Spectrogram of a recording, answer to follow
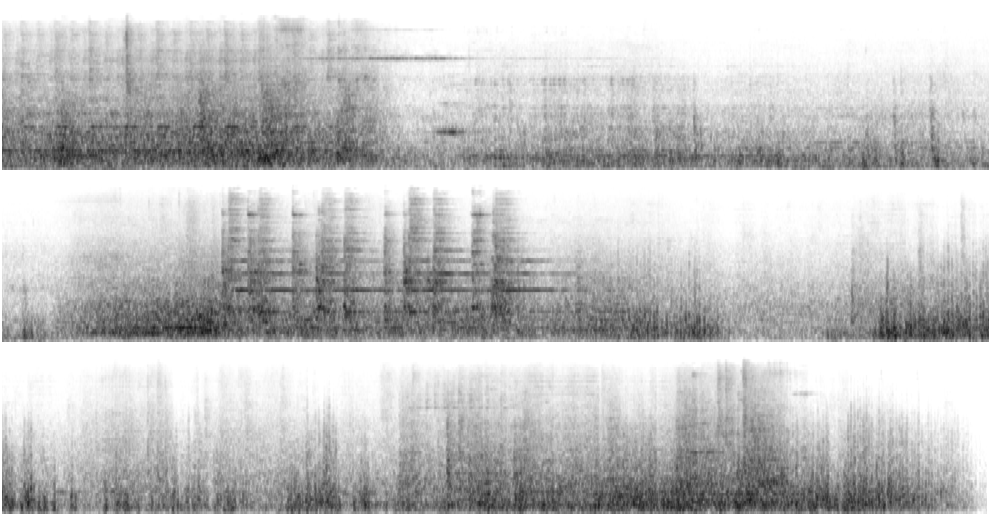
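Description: Streetcar running on rails with a steady rumble. About nine to eleven seconds in, the wheels squeal high and clatter over the track, as on a curve.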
